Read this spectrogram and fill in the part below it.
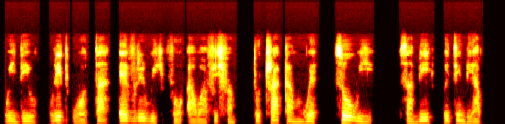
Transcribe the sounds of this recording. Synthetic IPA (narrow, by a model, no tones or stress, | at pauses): wide | ɹidwɔta | ɛvɹiwikfɔʔa̰wafiʃfãm | totʰɹakãmwɛ | sowi | sabiwetĩndeap̚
